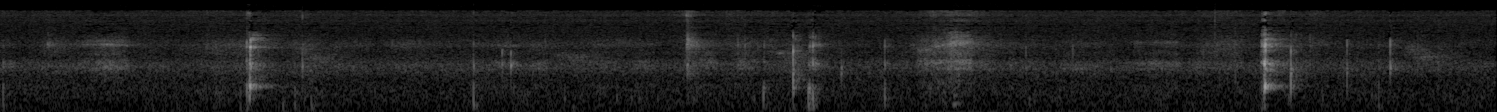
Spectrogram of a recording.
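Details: Two sharp hiccups from a baby about five seconds apart, with soft breathing and small noises between; ordinary infant hiccups.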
